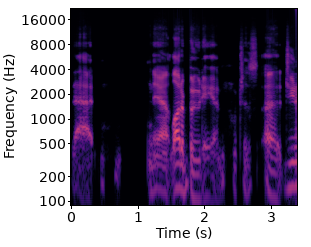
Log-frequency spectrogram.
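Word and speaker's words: boudin: For the audio listeners, I'm just googling what how do you say it again? Uh, budan.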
